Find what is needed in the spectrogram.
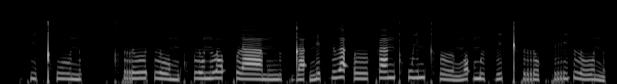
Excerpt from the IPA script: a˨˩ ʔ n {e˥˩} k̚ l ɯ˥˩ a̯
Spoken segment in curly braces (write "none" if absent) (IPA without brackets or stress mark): e˥˩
